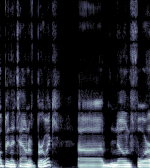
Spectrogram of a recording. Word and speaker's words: Berwick: Yeah, pronounce it right. It's Berwick. – Berwick.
